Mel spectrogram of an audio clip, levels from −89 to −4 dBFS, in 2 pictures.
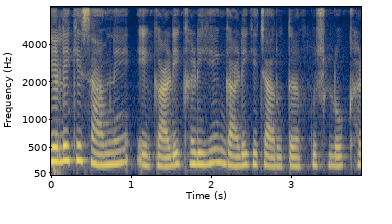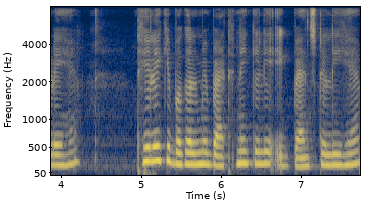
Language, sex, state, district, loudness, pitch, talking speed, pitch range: Hindi, female, Haryana, Charkhi Dadri, -18 LUFS, 195 Hz, 200 wpm, 180-215 Hz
